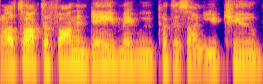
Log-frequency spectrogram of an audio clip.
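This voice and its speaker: The voice has a dark, mellow tone and comes with a Brooklyn accent. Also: man. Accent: Brooklyn, New York. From Brooklyn, New York. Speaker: webinar presenter. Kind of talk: professional, business.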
